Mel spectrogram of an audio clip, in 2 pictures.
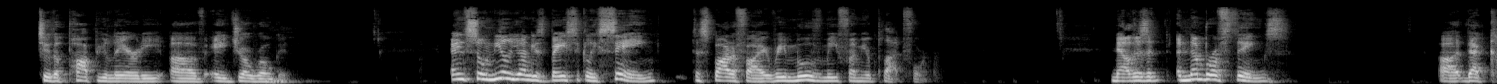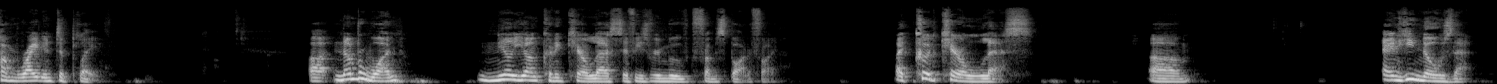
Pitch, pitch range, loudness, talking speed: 155 Hz, 140-185 Hz, -16 LUFS, 110 wpm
